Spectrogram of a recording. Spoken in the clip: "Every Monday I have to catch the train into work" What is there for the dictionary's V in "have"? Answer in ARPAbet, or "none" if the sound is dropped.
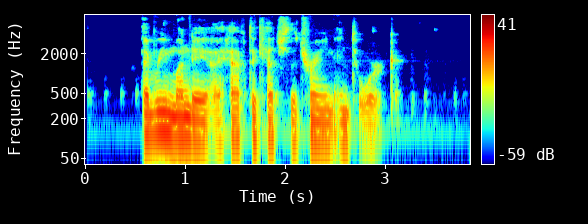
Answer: F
